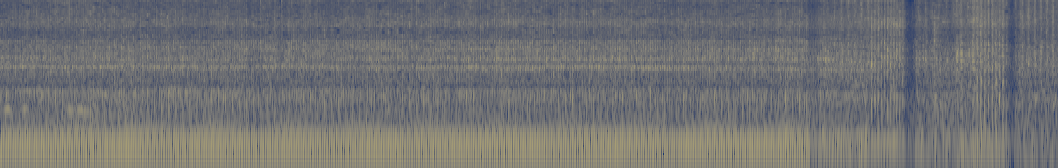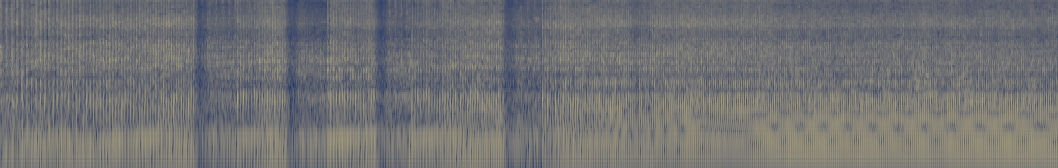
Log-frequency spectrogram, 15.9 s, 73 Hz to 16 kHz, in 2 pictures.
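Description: Diesel tractor engines of an Eicher 557 and a Sonalika 750 at full throttle under heavy load in a tractor tug-of-war. The note holds steady for about six seconds, then wavers and dips several times as the engines lug, before climbing and holding steady again near the end.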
